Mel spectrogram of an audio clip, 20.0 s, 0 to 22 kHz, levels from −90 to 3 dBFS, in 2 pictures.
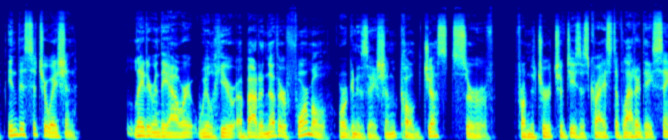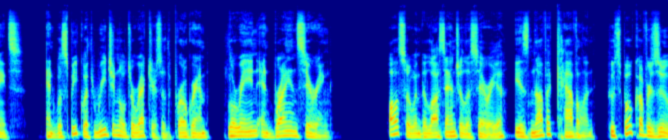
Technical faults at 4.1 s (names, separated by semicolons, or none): wrong sample rate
